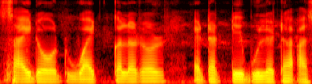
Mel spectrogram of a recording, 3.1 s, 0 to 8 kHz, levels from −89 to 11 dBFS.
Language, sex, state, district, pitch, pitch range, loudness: Assamese, male, Assam, Sonitpur, 105 Hz, 95-110 Hz, -18 LUFS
